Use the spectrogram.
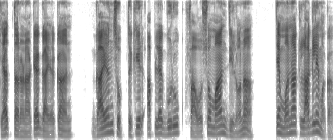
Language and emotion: Goan Konkani, sad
